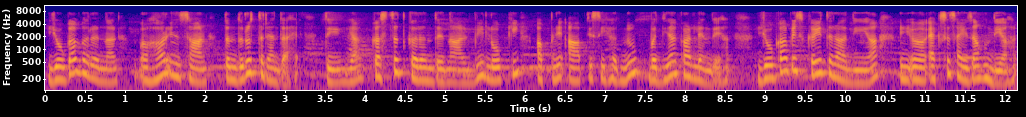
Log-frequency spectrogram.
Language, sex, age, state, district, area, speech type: Punjabi, female, 18-30, Punjab, Jalandhar, urban, spontaneous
